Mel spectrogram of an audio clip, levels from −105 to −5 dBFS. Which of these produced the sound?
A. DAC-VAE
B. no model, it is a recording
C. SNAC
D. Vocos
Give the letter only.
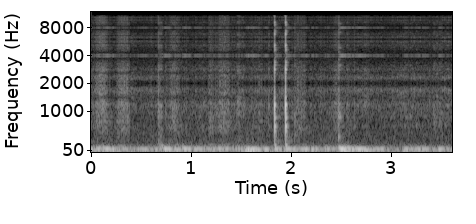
B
